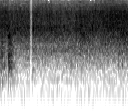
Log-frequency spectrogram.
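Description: Seasoned shrimp tossed in masala curry in a hot pan give a close, steady sizzle and crackle with a brief clatter early on, and no voices.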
